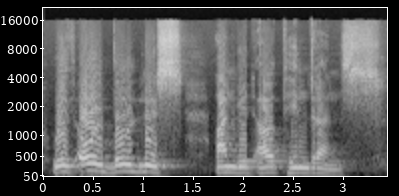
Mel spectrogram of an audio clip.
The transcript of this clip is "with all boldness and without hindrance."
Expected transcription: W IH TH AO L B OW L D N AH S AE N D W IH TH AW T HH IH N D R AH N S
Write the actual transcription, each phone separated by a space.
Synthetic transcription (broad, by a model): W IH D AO L B OW L D N AH S AE N D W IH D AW T HH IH N D R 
